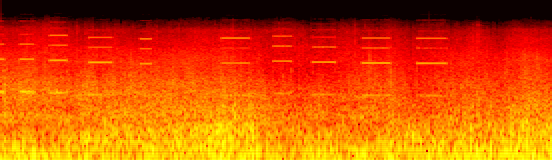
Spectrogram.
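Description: A flight instrument beeps in quick, short tones of changing pitch.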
